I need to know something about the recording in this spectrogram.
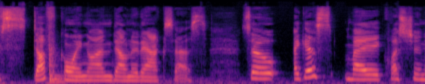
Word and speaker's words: AHCCCS: system but we all just lovingly call it access okay so for people that don't know it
